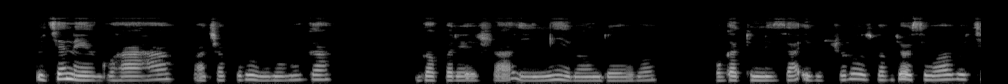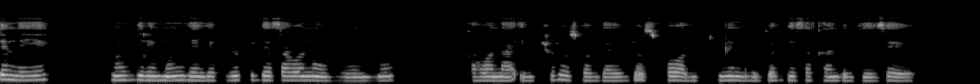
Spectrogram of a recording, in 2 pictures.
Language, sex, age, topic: Kinyarwanda, female, 36-49, finance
